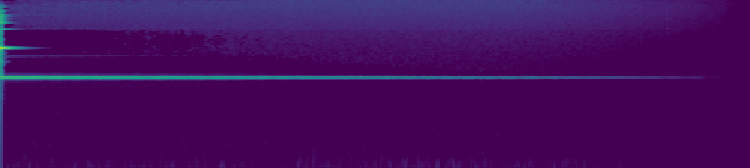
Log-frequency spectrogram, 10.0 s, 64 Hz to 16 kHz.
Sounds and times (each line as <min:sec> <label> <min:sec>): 0:00.0 windchime tube sound 0:09.1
